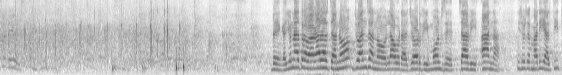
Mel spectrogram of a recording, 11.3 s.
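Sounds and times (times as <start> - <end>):
audience applause in assembly hall: 0.0 - 5.2
speech: 5.4 - 11.2.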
